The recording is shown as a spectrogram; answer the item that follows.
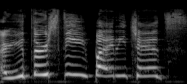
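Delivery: very high, weepy, tearful creature voice. Narrating a scene where a crying eye looks up at you: crying eye creature voice. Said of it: "eye is now crying and looks up at you and says".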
